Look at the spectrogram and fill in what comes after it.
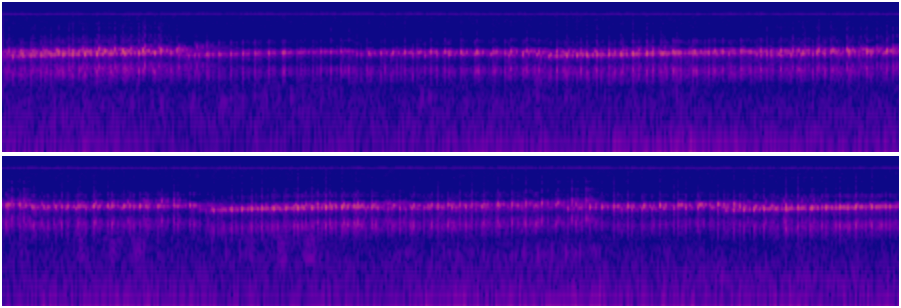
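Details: Nebraska Sandhills pond at dusk in spring, where frogs keep up a high trilled chorus rising slightly in pitch and restarting in waves every couple of seconds, swelling and fading in loudness.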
